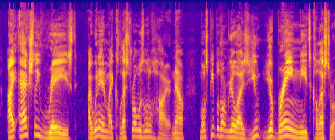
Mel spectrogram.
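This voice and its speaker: In a New York accent, the speaker uses an animated tone and lively intonation at a fairly quick pace. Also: man, fairly high pitch for a man. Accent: New York Brooklyn. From Brooklyn, New York. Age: 60s. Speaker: podcast host. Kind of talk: casual chat.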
